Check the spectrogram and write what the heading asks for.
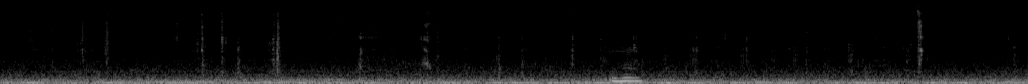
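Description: Close-up chewing of a fried mac and cheese bite dipped in ketchup, with many short wet mouth clicks, over a steady low hum. A brief hummed "mm" about six seconds in.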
